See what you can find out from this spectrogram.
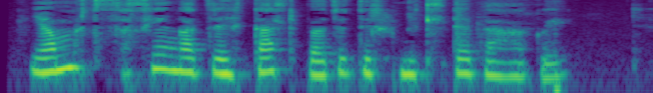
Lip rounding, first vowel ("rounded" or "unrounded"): unrounded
